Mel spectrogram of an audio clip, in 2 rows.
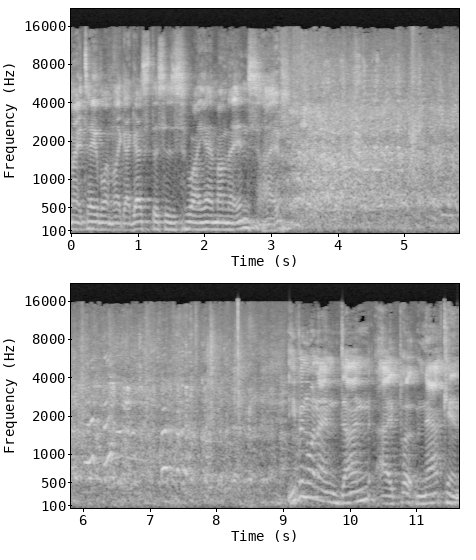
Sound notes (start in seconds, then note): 3.1 audience laughing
